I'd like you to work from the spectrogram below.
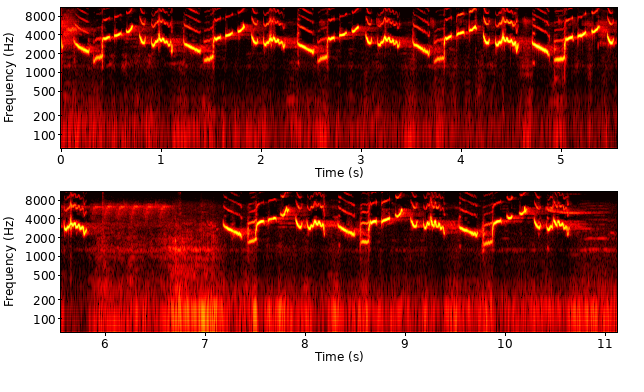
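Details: Provoking 'ngeplong' fight song of the kacer, the Oriental magpie-robin: a long, rapid series of repeated hooked whistles, about four a second, that stops briefly near six seconds and then resumes.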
